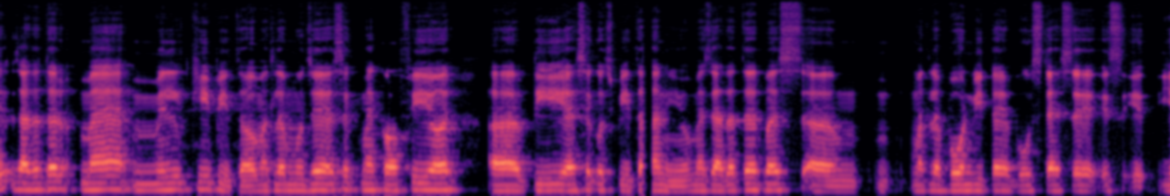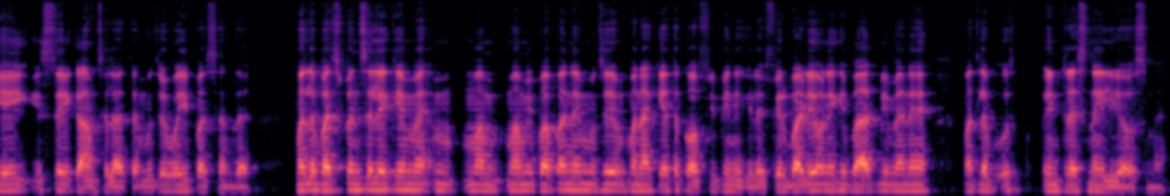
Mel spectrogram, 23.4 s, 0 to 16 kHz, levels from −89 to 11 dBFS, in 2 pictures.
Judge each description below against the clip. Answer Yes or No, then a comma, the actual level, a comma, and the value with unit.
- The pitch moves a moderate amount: No, narrow, 2.0 semitones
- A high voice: No, low, 110 Hz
